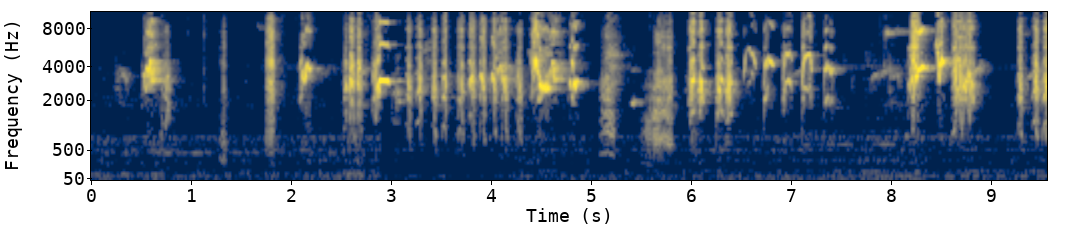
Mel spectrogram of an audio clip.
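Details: Javan myna (Acridotheres javanicus), a captive bird, sings a busy, chattering song of harsh squawks, clicks and bright whistled notes in quick, uneven bursts.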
